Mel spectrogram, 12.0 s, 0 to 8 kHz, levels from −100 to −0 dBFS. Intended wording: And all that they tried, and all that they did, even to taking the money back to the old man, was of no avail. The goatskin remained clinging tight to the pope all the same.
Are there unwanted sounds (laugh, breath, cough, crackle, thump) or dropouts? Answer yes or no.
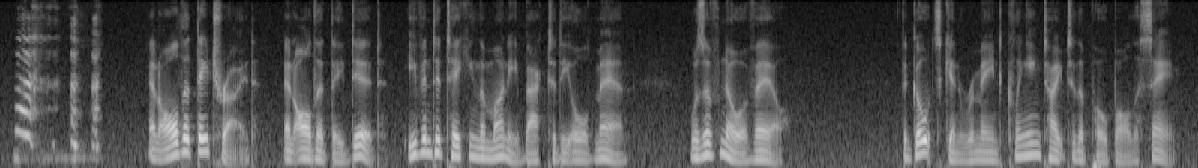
yes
